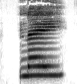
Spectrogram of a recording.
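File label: "nei", first tone, pinyin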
